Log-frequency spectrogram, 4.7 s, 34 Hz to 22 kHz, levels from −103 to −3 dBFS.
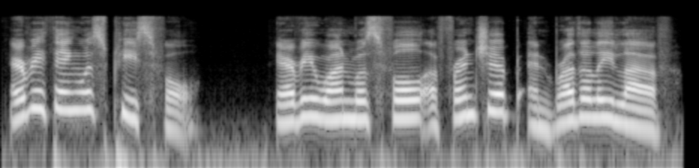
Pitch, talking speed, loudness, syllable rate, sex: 225 Hz, 140 wpm, -16 LUFS, 5.6 syllables/s, female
